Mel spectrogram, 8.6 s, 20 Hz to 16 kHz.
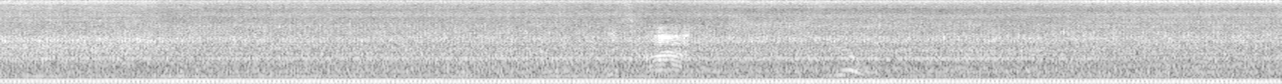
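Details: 35 kW liquid-cooled standby generator, warmed up with exhaust red hot, carrying the 5-ton and 3.5-ton air conditioners, load probably about 12 kW. Loud, deep, perfectly steady drone with no surging, misses or knocking. Normal running under load.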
